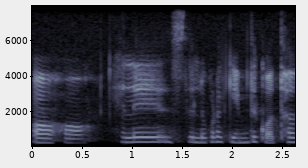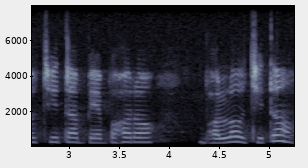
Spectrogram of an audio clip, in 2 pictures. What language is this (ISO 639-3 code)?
ori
